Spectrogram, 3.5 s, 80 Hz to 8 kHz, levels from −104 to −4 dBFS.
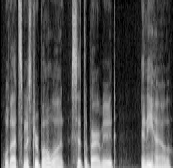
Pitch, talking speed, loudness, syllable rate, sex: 110 Hz, 140 wpm, -17 LUFS, 4.4 syllables/s, male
